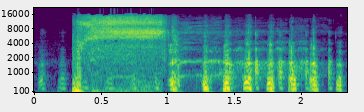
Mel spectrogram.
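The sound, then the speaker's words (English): A loud, sharp hiss bursts out as an apple-flavoured carbonated drink is cracked open and lasts under a second, then gives way to a series of softer, pulsing fizzy crackles. “Pretty fizzy.”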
